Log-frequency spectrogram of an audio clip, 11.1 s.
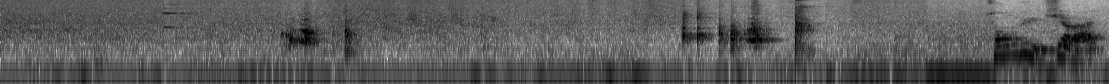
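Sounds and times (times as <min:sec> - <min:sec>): fish sizzling in a wok: 0:00.0 - 0:11.0
wok ladle scraping and knocking: 0:02.8 - 0:03.7, 0:06.8 - 0:08.2.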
